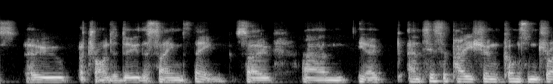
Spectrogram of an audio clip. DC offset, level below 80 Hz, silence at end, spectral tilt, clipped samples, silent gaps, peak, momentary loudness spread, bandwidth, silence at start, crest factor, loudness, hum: under 0.1%; -56 dBFS; 0 s; -4.5 dB/octave; under 0.1%; none; -4 dBFS; 6 LU; 8.4 kHz; 0 s; 12 dB; -15 LUFS; none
